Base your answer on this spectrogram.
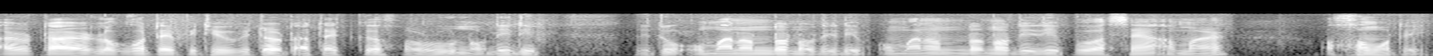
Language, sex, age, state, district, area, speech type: Assamese, male, 45-60, Assam, Charaideo, rural, spontaneous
